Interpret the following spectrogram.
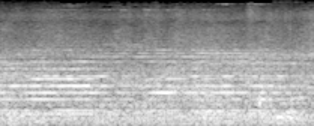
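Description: A car horn sounding one held tone for about a second and a half, over steady street traffic noise.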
